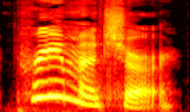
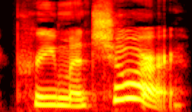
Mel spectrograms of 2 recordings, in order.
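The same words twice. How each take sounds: First: The stress is on the first syllable. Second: The stress is on the second syllable. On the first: "In British English, the word would be stressed on the first syllable" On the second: "In American English, the word would be stressed on the second syllable"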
